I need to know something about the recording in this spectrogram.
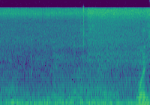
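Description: A steady low mechanical hum, with a man's voice starting near the end.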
